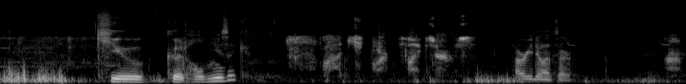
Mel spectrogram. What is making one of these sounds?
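A middle-aged man speaks calmly into a phone close by.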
